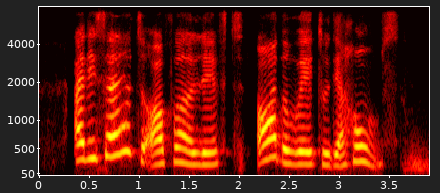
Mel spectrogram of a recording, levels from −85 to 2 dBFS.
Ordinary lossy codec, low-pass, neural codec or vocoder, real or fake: Opus, 16 kbps; 7.2 kHz; codec, 16 kHz, 2 kbps, FreqCodec, larger model; fake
